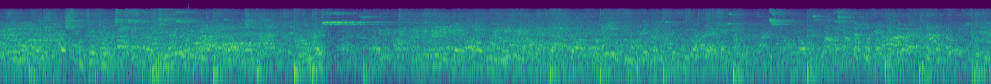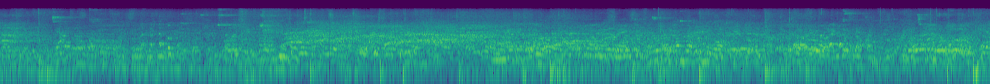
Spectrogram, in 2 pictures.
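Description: Voices of players and onlookers murmur and call out in a large echoing hall.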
